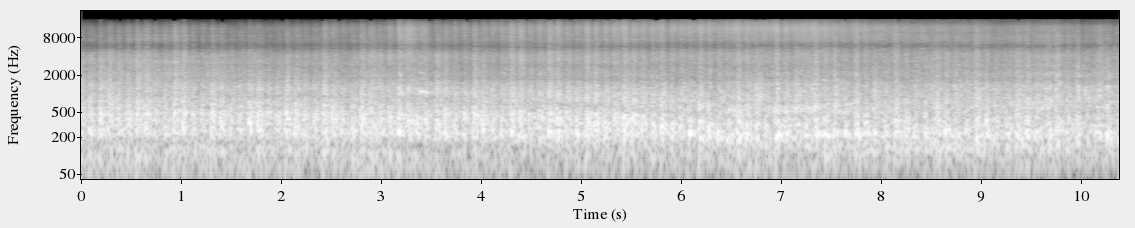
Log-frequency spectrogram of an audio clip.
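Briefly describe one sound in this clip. A steam locomotive chuffs loudly as it approaches and passes close by.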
